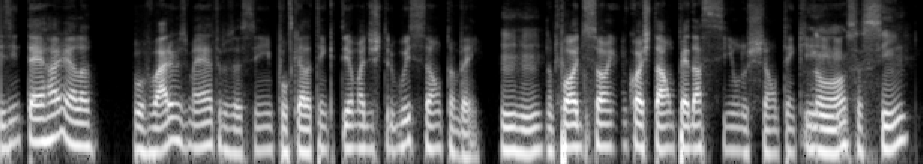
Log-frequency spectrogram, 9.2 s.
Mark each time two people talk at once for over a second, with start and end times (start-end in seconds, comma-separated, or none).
none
